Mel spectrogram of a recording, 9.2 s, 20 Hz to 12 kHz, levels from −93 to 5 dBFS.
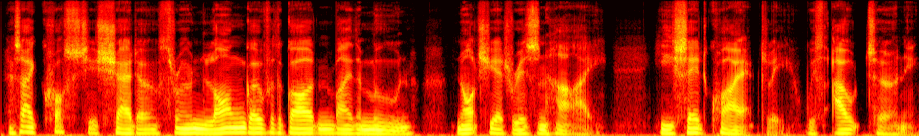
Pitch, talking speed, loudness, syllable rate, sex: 95 Hz, 145 wpm, -18 LUFS, 3.7 syllables/s, male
